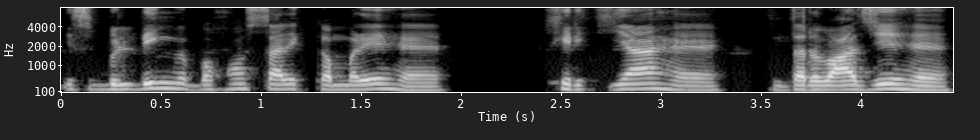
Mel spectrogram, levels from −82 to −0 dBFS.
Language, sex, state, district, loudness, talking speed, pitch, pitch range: Hindi, male, Arunachal Pradesh, Lower Dibang Valley, -19 LUFS, 150 wpm, 160 Hz, 150-175 Hz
